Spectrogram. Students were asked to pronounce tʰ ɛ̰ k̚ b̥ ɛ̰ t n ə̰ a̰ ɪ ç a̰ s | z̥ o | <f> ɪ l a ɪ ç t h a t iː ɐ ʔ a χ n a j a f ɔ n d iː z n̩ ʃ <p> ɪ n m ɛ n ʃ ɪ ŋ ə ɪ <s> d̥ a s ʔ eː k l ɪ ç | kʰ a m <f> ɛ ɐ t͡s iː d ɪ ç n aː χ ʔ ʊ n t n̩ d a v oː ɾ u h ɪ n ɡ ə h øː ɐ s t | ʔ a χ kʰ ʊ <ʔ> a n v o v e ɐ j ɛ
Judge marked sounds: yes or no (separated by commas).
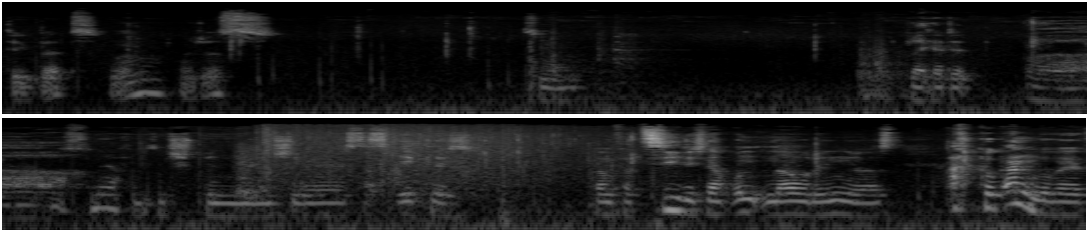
yes, yes, yes, yes, no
